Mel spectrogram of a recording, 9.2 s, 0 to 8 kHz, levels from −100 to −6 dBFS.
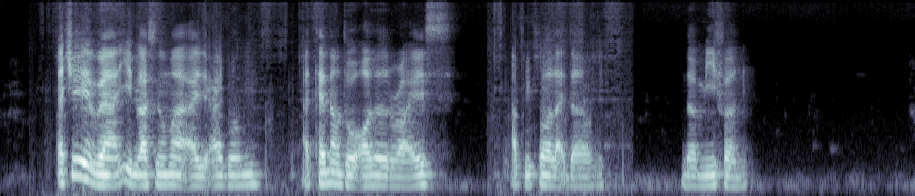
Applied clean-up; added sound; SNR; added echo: neural separator model SepFormer DNS4.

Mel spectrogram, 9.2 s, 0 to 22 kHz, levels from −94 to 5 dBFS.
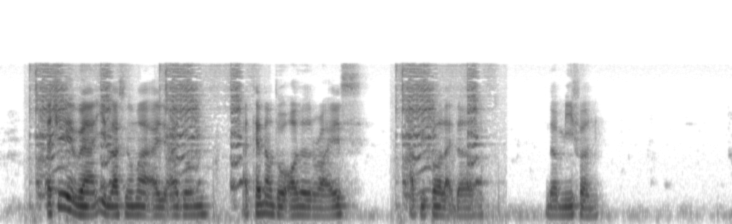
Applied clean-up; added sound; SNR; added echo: none; Fart; 8 dB; none.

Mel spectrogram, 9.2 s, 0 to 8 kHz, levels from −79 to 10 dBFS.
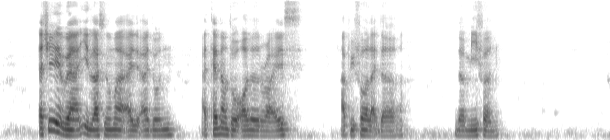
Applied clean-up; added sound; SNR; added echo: none; none; none; none.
